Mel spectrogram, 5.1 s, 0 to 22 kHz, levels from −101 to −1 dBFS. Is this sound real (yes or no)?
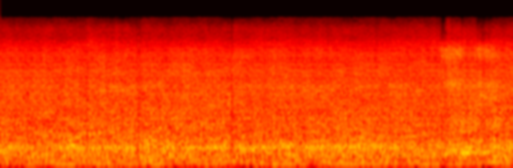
no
